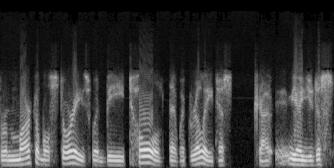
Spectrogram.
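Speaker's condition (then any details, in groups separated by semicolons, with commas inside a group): No condition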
